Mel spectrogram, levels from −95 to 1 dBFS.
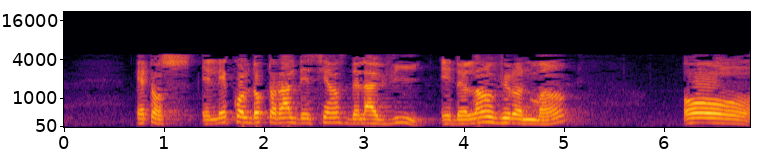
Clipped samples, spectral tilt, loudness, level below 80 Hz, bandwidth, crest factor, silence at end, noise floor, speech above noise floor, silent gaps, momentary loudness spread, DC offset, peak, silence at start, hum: under 0.1%; -7.5 dB/octave; -18 LUFS; -62 dBFS; 5 kHz; 16 dB; 0 s; -60 dBFS; 43 dB; none; 11 LU; under 0.1%; -4 dBFS; 0.75 s; none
